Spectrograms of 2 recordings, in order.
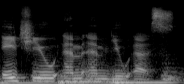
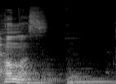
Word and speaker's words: hummus: How do y'all pronounce H-U-M-M-U-S?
